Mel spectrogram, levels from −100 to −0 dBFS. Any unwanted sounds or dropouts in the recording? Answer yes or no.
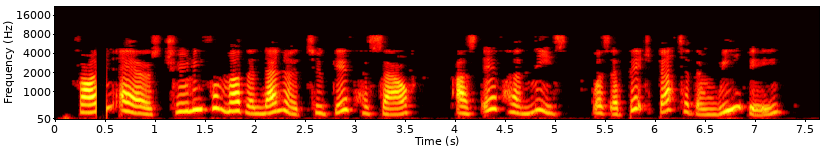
yes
